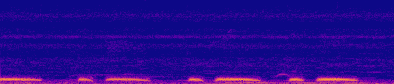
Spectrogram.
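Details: Spotted dove, young and wild-caught, cooing keenly during moult in the stuttered 'cà lăm lỡ' pattern: short low note then sustained coo, repeated in pairs, with a quick higher upslurred note between phrases.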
